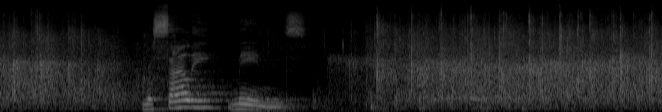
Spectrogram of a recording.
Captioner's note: audience applauding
